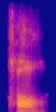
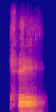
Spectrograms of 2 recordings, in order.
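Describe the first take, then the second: No difference in how they are said.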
